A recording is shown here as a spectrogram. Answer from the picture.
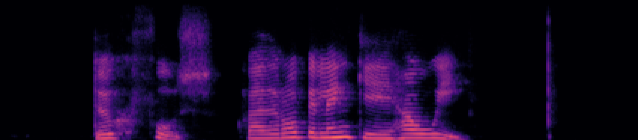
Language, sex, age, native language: Icelandic, female, 50-59, Icelandic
